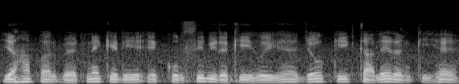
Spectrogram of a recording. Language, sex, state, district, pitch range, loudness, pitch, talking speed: Hindi, male, Chandigarh, Chandigarh, 105-125 Hz, -18 LUFS, 115 Hz, 210 wpm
